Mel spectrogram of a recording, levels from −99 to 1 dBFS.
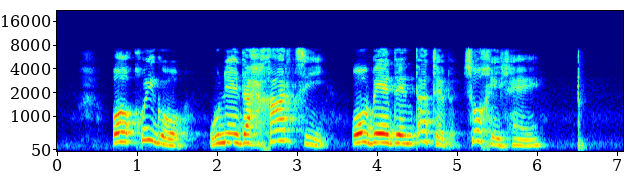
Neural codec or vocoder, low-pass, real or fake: codec, 16 kHz, 16 kbps, FunCodec, trained on Chinese and English, 50 frames a second; 7.2 kHz; fake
